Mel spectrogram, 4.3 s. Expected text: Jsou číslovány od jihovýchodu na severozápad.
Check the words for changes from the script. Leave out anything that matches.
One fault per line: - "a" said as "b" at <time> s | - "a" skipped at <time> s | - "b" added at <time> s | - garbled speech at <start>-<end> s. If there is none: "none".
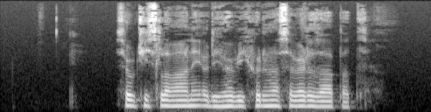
none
